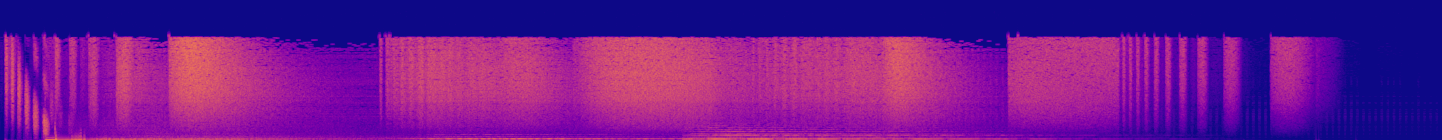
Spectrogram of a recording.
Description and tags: space impact
an impact sound, made using NI Massive
sound, future, effect, impact, sfx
